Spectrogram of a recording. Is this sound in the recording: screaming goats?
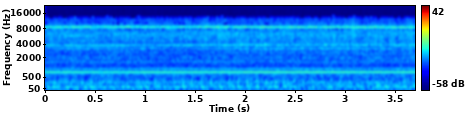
no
